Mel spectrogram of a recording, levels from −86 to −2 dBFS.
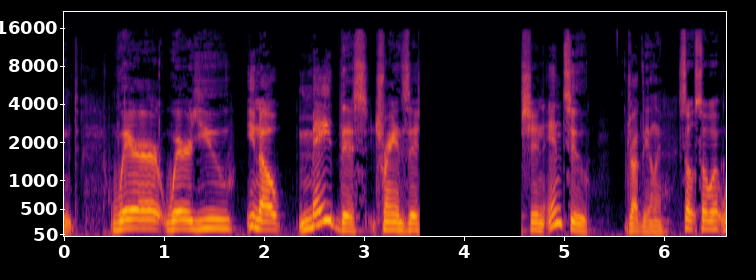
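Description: A playback stall runs from 3.54 to 4.58 s: the speech cuts off mid-flow and the output sits silent for about 1.03 s, likely because the player ran out of buffered data or its thread was blocked, then the speech goes on.

Time-compressed catch-up follows from 4.58 s to the end. The player is working off the backlog by dropping small slices and cross-fading across the joins, so the speech runs at about 1.25 times normal speed, pitch unchanged.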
